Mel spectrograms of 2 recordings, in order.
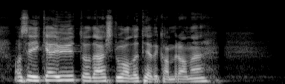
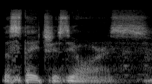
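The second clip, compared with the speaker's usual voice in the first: very soft, low and slow; hushed, expectant; 9 semitones lower, 10 dB quieter, much slower than usual. Retold or imitated. The silence telling him the stage is his, hushed. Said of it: "Stille på en sånn måte som sier".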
